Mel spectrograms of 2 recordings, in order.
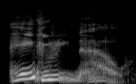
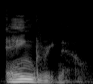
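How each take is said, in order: First: Mock angry. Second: Said in the usual way.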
